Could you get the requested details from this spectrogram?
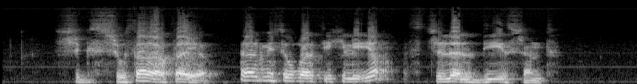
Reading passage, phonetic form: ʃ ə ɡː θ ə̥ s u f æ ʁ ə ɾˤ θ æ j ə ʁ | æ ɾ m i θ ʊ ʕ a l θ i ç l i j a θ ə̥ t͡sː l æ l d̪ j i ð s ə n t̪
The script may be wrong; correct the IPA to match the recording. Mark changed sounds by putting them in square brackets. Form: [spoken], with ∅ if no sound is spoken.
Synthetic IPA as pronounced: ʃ ə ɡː θ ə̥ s u [θ] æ ʁ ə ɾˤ θ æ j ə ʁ | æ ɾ m i θ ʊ [ʁ] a l θ i ç l i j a θ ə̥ t͡sː l æ l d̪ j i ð s ə n t̪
